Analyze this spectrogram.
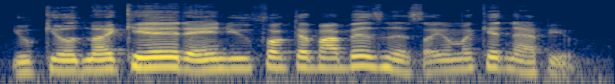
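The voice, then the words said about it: Put-on New York Italian accent. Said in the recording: “What accent is that? ... It's, like, New York Italianer.”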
